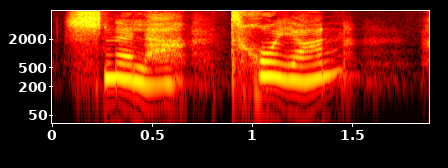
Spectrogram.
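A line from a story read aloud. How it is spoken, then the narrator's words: Very quiet call. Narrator (German): rief Mina, aber nur ganz leise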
